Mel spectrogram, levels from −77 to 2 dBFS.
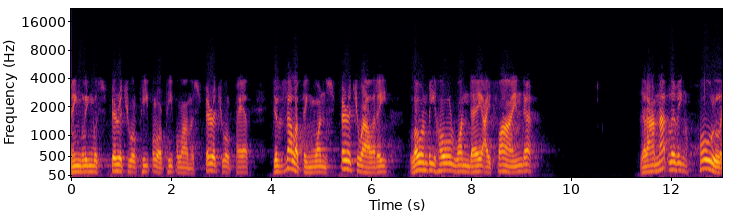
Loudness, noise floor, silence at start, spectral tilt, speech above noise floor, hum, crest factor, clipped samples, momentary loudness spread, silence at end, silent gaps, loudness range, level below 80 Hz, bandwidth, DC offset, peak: -18 LUFS; -78 dBFS; 0 s; -8.5 dB/octave; 61 dB; none; 16 dB; under 0.1%; 8 LU; 0 s; none; 5 LU; -52 dBFS; 7.6 kHz; under 0.1%; -2 dBFS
